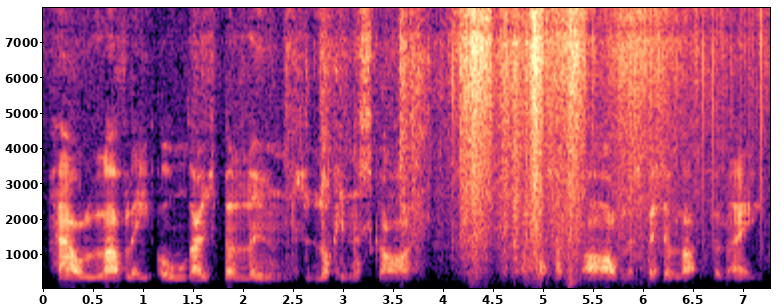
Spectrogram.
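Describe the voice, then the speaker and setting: A man voicing a nasty, scheming old husband in a children's storybook, slow and gloating. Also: a bass voice, lively intonation, very noisy, full character voice. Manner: slow, gloating, mock-concerned.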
